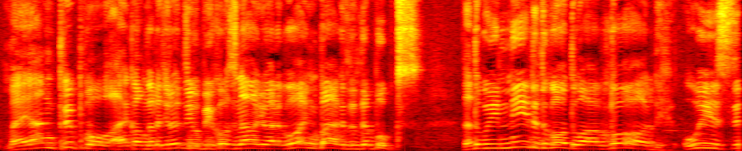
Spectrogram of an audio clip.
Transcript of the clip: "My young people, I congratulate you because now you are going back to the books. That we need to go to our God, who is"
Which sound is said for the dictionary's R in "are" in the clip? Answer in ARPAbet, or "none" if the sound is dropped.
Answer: R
